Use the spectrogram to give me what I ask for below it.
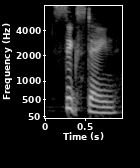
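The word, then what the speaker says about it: sixteen: say 16 or 60 usually the first syllable in a number is stressed 16 60 notice that it's the final n in teen that you have to be careful with teen T but of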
